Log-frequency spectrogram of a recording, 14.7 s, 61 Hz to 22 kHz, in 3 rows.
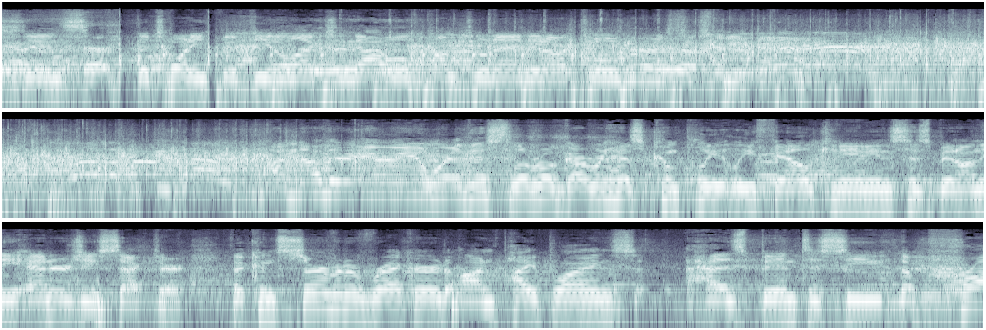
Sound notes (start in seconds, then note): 7.2 some Applause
